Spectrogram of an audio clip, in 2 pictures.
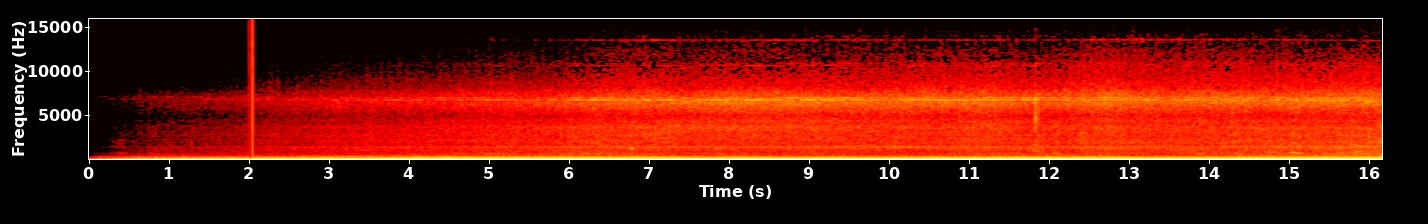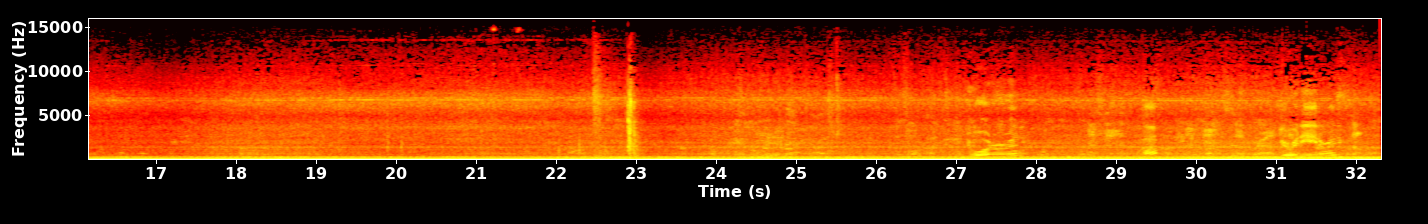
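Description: A party boat's engines running with a steady low drone, heard inside the passenger cabin. The drone fades in over the first few seconds, and voices talking in the cabin are heard under it in the second half.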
